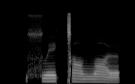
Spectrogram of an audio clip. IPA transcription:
sʷeǀʌ ðˤə

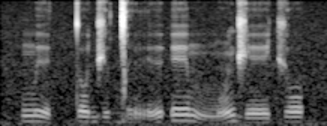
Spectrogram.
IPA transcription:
mɪː˥˩tːo˥ d͡ʒɯ˧ɡ͡ǀɪ˧rɪː˩˥ʔeː˥ mːõ˩˥d͡ʒeː˧ t͡ʃo˥

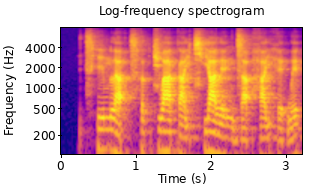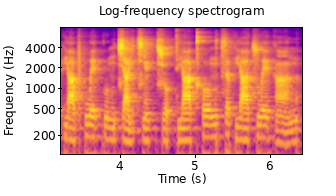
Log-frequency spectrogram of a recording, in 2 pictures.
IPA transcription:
t͡sʰi˦mla˨ʔt͡sʰə˦k̚ t͡ɕwa˥˧ka˨˩jt͡ɕʰja˥˧le˨˩ŋ d͡za˨ʔha˧jhe˨ʔwe˦ kja˨˩pʰwe˧ku˨˩ŋt͡ɕa˨˩j t͡ɕẽ˨t̚ɕo˨ʔ t̪ja˧kʰo˦ŋ t͡sə˥˧kja˧ t͡swe˥˧kã˨˦n

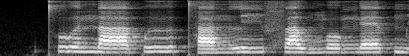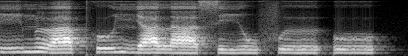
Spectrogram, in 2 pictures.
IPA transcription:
t̪ʰu˧ə̯naː˧˩pɯː˧˥ t̪ʰa˩˧n li˧ fa˥˨w mo˧ŋɛː˧˥p̚miː˧˥m ʋa˧pʰu˧˥ɲa˧ la˧˩ siː˩wfɯː˧˩ ʔu˧

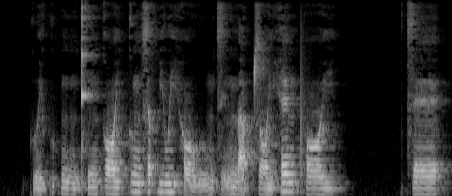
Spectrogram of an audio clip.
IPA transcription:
kʷe˨˥jkʷɪ˧k̚ ŋɪ˨ŋkʰɪ˧ŋkɔː˧j kʊ˥ŋsɐ˥p̚ juː˥jhɔː˨wuː˨˥mt͡sɪ˨˥ŋ n̪aː˨˥p̚t͡sɔː˨˧jhɛː˥npʰɔː˧j | t͡sɛː˧

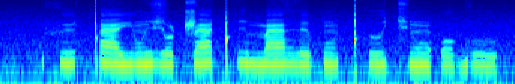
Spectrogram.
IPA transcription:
fy ǃæjũ ʑoʈ͡ʂæǃʰi mæɦepũ ǃʰɯ t͡ɕũʔoɡu

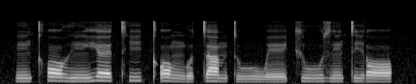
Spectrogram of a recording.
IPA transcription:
ĩ˨kʰɔ˦ɣĩ˨˦ jɛ˦tʰi˦kʼɔ˦˨ŋ ʊ˨ ta˦mtuː˨weː˨ t͡ʃuː˦zĩ˦ ti˦ ɾɔ˦

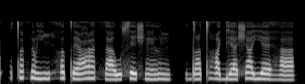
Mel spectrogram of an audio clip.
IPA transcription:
tˤũθɾũjihʌ t̪ɛʕã θawse ʃẽlĩ | ditˤɦʌ ɡʲaʃa jɛɦa

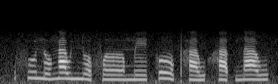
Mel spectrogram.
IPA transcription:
fu˧no˩˧ŋa˧w ɲo˧˩fɤː˩ meː˩koː˥˨pʰa˩w ha˧˩p̚ na˧w

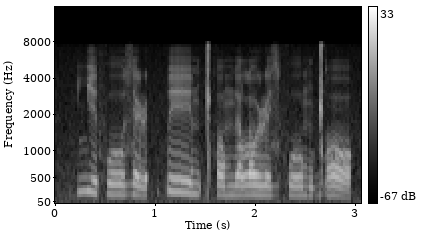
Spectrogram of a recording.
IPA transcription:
ʎefoːzɛɭ | peːmǁʰɔme lˠoɭezfoːm ɡ͡ǁɔ

